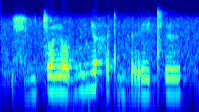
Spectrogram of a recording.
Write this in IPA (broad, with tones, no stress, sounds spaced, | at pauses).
x i̤˩˧˩ c o˧ n o˧˩ b o̤˥˧ ʎ ə˥˧ h ə˧ t b ə̤˧˩ r i˧˩ cʰ ɨ˧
